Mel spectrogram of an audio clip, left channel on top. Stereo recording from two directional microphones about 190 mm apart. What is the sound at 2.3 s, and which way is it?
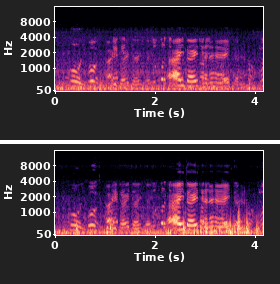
Speech, 60° right (ahead or behind).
